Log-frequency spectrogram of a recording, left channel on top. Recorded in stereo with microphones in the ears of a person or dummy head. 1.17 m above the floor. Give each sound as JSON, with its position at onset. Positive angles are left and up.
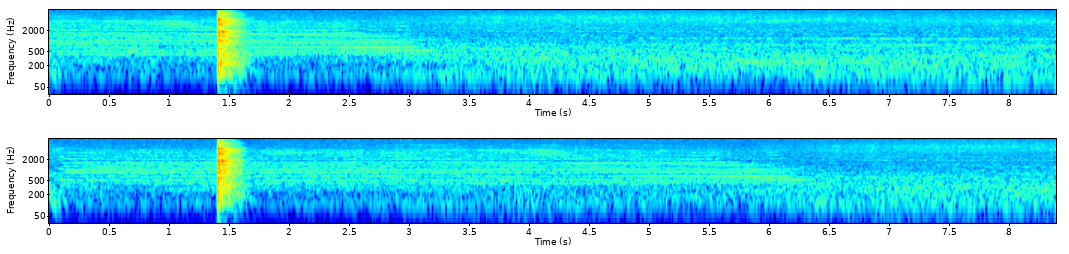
{"t": 1.4, "sound": "cutlery clinking", "side_deg": -20, "distance_m": 0.5}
